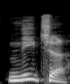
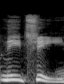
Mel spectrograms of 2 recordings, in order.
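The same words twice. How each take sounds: First: The name ends without an ee sound. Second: The name ends with an ee sound. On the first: The speaker calls it right. "That's how you pronounce it" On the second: The speaker calls it wrong. "Nietzsche sounds like baby talk"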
